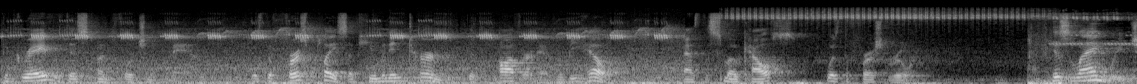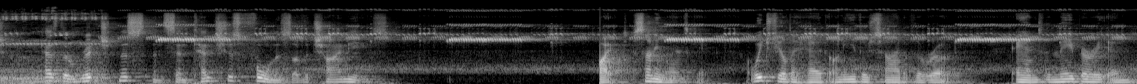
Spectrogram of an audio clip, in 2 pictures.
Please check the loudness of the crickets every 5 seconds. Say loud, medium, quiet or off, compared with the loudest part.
loud, medium, loud, loud, loud.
